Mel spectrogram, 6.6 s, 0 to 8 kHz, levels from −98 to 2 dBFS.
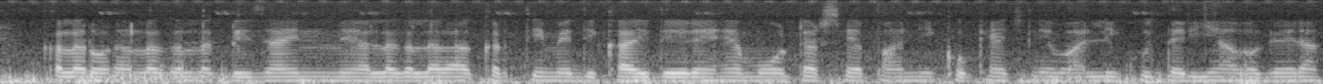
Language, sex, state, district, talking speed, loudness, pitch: Hindi, male, Rajasthan, Bikaner, 200 wpm, -19 LUFS, 135 Hz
